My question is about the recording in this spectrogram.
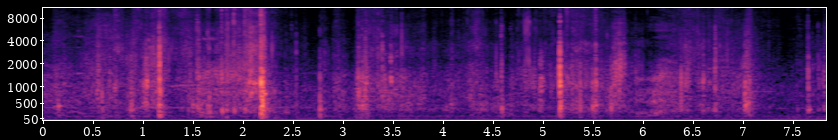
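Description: Cardboard shipping box being cut and pulled open by hand: irregular rustling, scraping and tearing of cardboard, with sharp knocks, the loudest about two seconds in and another about five seconds in.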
